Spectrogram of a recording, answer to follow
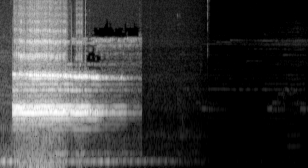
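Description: Star Trek original-series transporter beam sound effect: a bright chord of steady tones that starts suddenly, holds for about two seconds and fades out by about three seconds in.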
